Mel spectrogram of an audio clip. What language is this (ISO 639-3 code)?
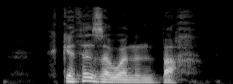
kab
